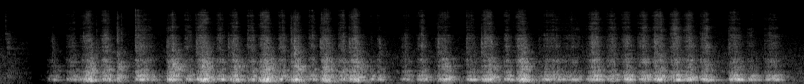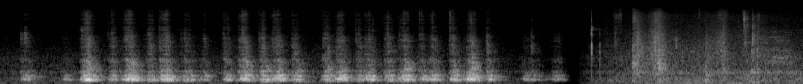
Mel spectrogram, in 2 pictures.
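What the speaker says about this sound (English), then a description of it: "After I scored a line all the way around with the hacksaw" A hacksaw rasps back and forth while scoring a groove around a metal shaft, with fast steady strokes broken into bursts by brief pauses, loud and close, and no talk.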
